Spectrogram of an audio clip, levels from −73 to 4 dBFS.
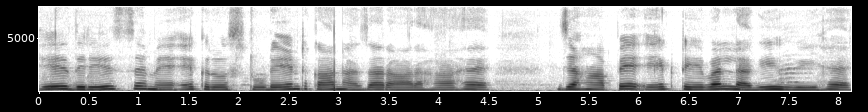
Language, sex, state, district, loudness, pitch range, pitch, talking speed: Hindi, female, Jharkhand, Ranchi, -16 LUFS, 200-220 Hz, 210 Hz, 125 wpm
